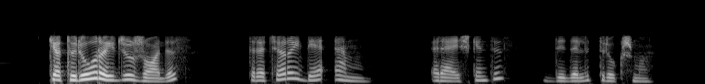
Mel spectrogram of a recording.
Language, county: Lithuanian, Vilnius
